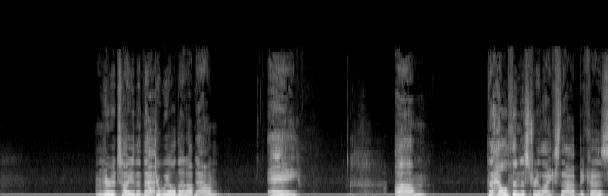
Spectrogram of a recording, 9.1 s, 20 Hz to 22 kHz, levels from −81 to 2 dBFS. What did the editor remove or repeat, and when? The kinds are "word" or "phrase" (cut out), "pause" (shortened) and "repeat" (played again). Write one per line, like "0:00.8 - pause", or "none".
0:02.3 - word
0:02.9 - word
